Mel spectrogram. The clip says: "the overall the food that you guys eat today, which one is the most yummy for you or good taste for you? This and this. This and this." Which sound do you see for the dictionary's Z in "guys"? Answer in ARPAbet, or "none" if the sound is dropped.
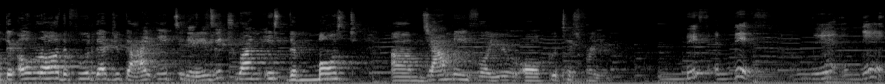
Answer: none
